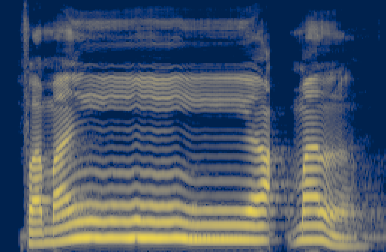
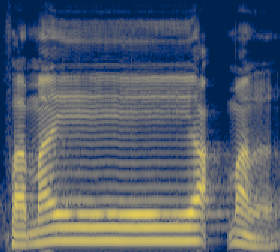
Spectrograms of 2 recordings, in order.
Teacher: ya famai yakmal gitu ya itu tidak boleh dibaca famae Mal tidak hanya cukup di idghomkan tapi harus didengungkan masuk ke rongga hidung ya caranya adalah kita tekan ya kita tak pencet hidung kita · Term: Idgham Bighunnah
